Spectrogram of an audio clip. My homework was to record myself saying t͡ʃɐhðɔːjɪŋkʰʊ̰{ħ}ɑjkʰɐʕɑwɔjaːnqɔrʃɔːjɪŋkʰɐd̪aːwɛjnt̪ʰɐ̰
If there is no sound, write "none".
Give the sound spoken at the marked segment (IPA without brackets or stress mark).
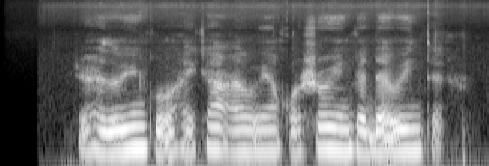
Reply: ħ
